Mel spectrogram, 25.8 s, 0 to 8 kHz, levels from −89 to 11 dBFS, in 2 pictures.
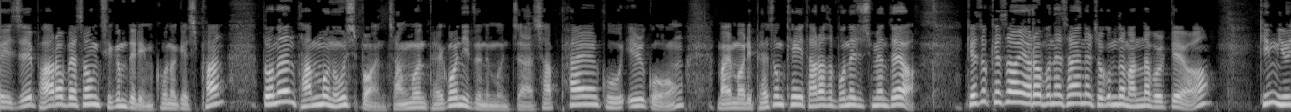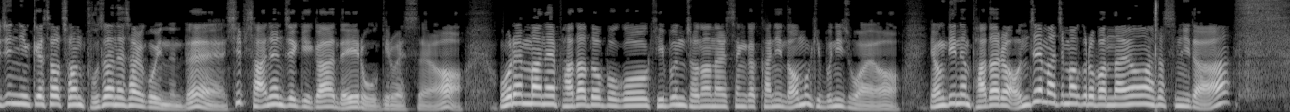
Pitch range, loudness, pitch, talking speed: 140-215 Hz, -17 LUFS, 185 Hz, 315 characters per minute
